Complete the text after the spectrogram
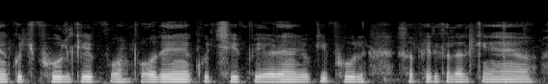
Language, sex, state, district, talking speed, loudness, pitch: Hindi, male, Jharkhand, Ranchi, 165 wpm, -17 LUFS, 120 Hz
